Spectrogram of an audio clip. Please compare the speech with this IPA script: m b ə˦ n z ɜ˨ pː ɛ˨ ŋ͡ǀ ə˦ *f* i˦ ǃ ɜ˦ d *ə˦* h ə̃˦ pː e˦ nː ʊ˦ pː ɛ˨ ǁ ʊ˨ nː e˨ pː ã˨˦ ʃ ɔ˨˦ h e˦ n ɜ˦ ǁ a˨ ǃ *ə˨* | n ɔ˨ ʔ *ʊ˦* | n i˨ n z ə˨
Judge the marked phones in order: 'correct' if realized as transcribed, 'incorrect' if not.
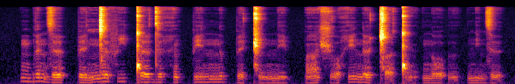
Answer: correct, correct, incorrect, incorrect

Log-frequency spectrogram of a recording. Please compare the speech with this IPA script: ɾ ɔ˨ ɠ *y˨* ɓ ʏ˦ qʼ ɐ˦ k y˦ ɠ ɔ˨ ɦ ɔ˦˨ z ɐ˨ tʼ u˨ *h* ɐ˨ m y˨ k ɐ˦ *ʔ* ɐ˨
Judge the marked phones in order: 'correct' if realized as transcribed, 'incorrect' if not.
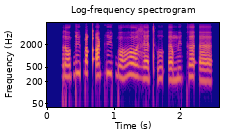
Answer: incorrect, incorrect, correct

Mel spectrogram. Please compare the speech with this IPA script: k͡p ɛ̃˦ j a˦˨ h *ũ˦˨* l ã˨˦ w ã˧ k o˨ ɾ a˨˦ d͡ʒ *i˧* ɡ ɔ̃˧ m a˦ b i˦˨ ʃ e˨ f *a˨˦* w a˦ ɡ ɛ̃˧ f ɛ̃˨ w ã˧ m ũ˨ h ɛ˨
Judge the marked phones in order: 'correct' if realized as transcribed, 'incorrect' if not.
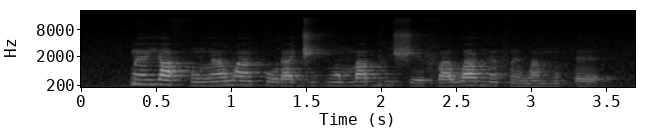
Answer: incorrect, correct, correct

